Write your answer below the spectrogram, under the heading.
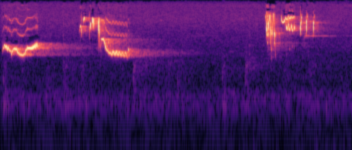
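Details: Song thrush singing varied phrases: a wavering whistled note, a high squeal dropping into a falling whistle, then after a pause a rapid high trill-like stutter.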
